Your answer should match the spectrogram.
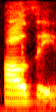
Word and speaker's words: Halsey: Halsey, thank you.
